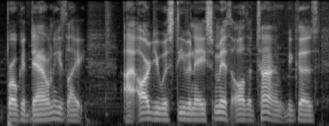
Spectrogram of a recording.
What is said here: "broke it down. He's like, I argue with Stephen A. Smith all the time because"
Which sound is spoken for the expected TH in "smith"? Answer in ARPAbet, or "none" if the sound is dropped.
TH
